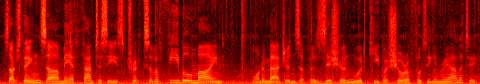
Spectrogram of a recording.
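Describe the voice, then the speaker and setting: A man plays a Victorian English detective for a game cutscene. He speaks in a slightly high register, formal and exact, with cool condescension. Busy outdoor noise sits clearly behind him. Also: animated, moderate pace, lightly acted. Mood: dry, dismissive. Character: coolly rational, haughty Victorian detective, adult man. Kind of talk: video game cutscene acting.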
